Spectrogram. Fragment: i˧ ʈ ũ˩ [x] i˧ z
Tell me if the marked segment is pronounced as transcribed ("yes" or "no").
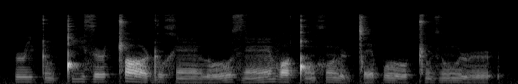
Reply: no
